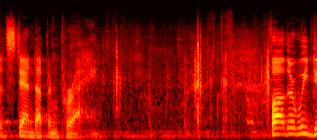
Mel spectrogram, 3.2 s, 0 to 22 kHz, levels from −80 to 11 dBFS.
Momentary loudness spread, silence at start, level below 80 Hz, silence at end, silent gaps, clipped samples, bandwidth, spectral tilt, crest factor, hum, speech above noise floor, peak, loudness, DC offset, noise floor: 23 LU; 0 s; -64 dBFS; 0 s; none; under 0.1%; 16.5 kHz; -2.5 dB/octave; 24 dB; none; 22 dB; 0 dBFS; -23 LUFS; under 0.1%; -43 dBFS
